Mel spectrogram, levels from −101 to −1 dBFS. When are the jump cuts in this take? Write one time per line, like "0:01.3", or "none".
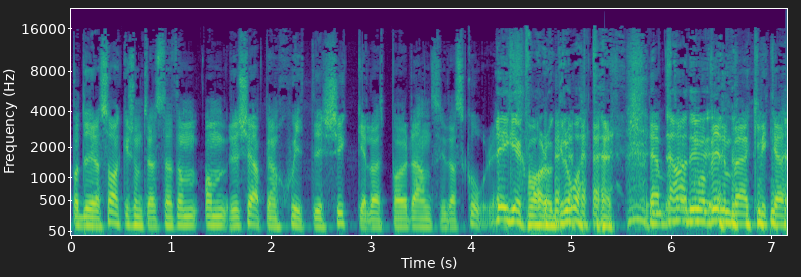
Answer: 0:01.6
0:04.3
